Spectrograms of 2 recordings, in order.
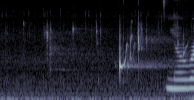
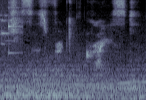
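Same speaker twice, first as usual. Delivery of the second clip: breathless whisper; 10 semitones higher, 6 dB quieter, slower than usual. Real, not acted. Startled at game event.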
